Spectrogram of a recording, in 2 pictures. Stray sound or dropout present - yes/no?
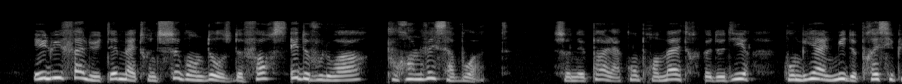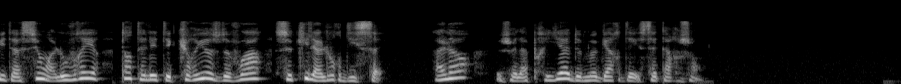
no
